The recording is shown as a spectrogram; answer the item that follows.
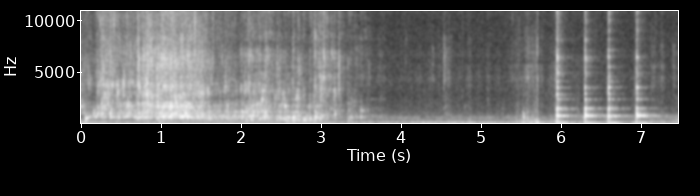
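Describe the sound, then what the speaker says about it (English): Liquid pours into a mixing bowl while bread is being made, a loud running splash that fades into quieter trickles, then ends in a few sharp drips or knocks. "And then I pour this into my mixing bowl."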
